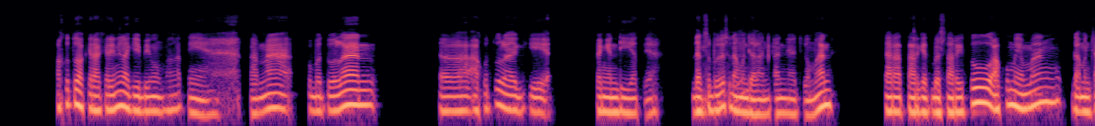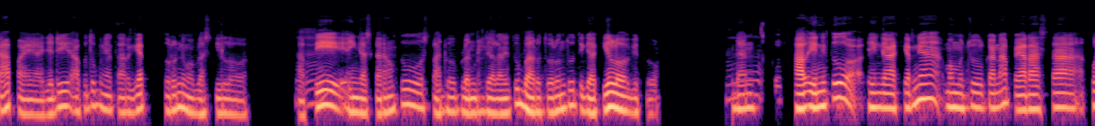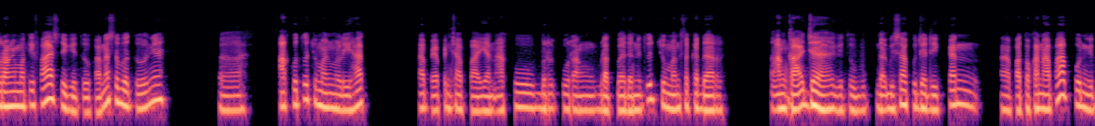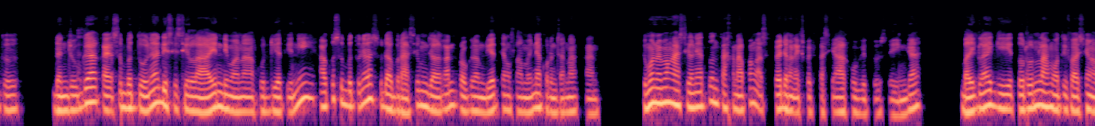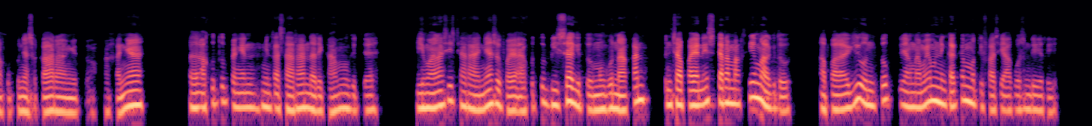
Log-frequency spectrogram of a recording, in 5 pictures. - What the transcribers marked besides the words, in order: other background noise
- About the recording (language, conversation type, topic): Indonesian, advice, Bagaimana saya dapat menggunakan pencapaian untuk tetap termotivasi?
